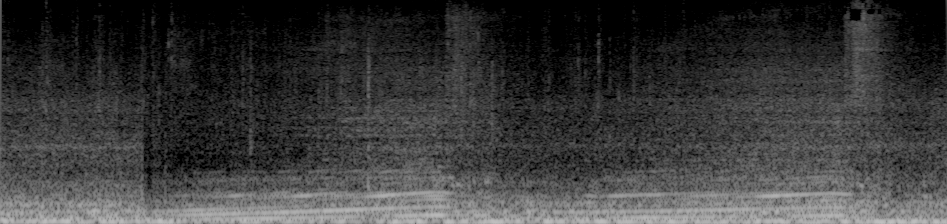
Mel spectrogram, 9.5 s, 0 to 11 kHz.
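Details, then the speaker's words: Ford Focus ST, stage 2 tune, Turbosmart dual-port BOV on a true vacuum source, COBB intake with cover off: low drone in fifth/sixth gear at low rpm, whooshing flutter on throttle lift. Compressor surge at low or no boost. "you also get quite a bit of flutter when you're in fifth and sixth gear in your low rpm and you let off the throttle you'll hear the flutter go off because again you're under very low boost or no boost"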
